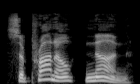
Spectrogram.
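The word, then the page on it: soprano: uk səˈprɑːnəʊ; en-us səˈprænoʊ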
